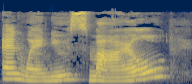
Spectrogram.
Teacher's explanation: juntou pelo N, and when you smile, termina com a língua lá no céu da boca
